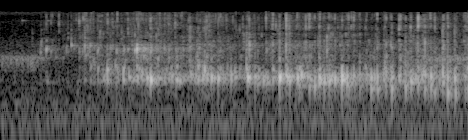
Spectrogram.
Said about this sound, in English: Oh, it's so hot and moist. It feels great. Oh, listen to those frogs.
